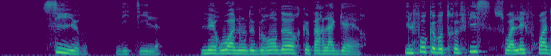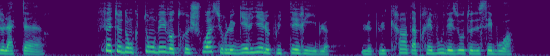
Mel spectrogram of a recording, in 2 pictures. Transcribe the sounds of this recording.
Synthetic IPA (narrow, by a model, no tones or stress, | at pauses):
siːʁ | d̪it̪il | leʁwanɔ̃d̪əɡʁɑ̃d̪œʁkəpaʁlaɡɛːʁ | ilfokəvɔt̪χəfisːwalefχwad̪əlat̪ɛːʁ | fɛt̪d̪ɔ̃kt̪ɔ̃bevɔt̪χəʃwasyʁləɡʲɛʁjeləplyt̪eʁiblə | ləplykχɛ̃t̪apχɛvud̪ezot̪χəd̪əsebwa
